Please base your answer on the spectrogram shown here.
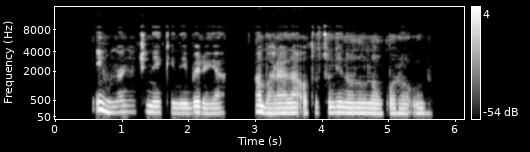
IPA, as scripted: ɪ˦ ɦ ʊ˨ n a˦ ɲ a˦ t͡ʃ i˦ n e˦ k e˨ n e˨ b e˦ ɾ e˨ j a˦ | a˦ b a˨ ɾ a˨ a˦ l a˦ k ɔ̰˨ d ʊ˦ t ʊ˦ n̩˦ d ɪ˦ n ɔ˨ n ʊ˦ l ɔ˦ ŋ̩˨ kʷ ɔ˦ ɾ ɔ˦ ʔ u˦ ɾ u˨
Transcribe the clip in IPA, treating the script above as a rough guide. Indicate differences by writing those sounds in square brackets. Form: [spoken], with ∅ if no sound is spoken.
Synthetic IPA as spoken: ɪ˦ ɦ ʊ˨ n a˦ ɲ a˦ t͡ʃ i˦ n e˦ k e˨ n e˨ b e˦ ɾ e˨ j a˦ | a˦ b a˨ ɾ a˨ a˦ l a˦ [ʔ] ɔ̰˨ [t] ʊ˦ t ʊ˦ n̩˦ d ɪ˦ n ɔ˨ n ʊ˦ l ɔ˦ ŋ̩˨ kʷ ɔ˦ ɾ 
